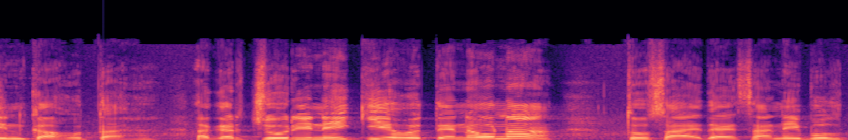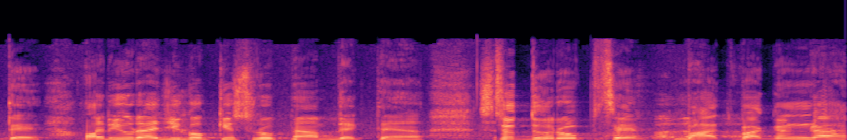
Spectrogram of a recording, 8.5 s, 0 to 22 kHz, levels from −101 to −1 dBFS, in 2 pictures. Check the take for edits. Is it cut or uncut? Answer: cut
